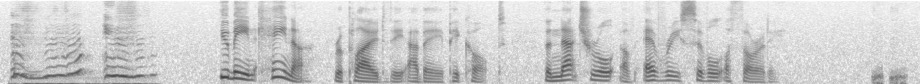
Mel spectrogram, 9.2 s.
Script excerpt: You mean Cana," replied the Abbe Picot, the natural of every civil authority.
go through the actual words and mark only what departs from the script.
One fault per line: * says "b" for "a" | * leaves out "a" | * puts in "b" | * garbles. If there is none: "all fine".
all fine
